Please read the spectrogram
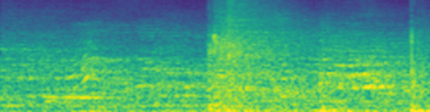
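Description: A basketball thumping on a concrete court during play, among crowd voices and chatter, with a short sharp burst of noise about halfway through.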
